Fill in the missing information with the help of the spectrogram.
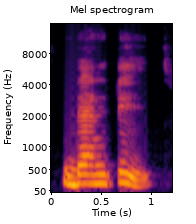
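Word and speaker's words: dainty: ट is important word D का उचन डी ए आई एन टी वाई डी का उ चण ड लिखेंगे ए आई को ए की मात्रा लिखते हैं एन को हमने न लिखना है और टी वाई को टी पढ़ते हैं डेंटी डेंटी होता है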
